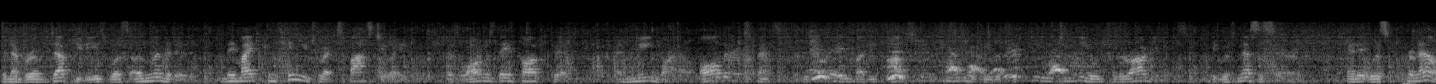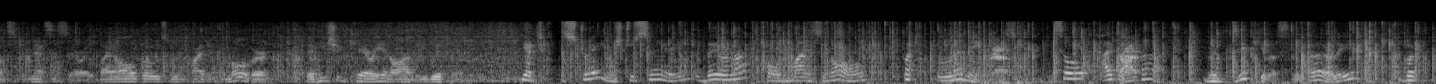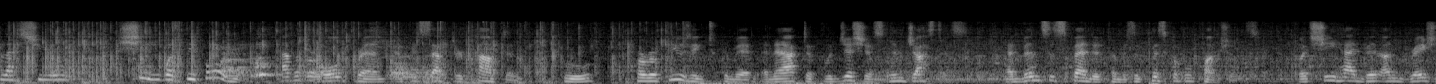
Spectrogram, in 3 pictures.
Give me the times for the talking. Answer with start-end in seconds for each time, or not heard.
0.0-43.0.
